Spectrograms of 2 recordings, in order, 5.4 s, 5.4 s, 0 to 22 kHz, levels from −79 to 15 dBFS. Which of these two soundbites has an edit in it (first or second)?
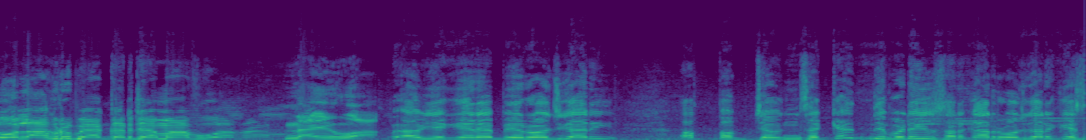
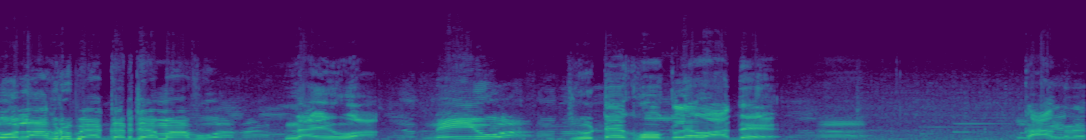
first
